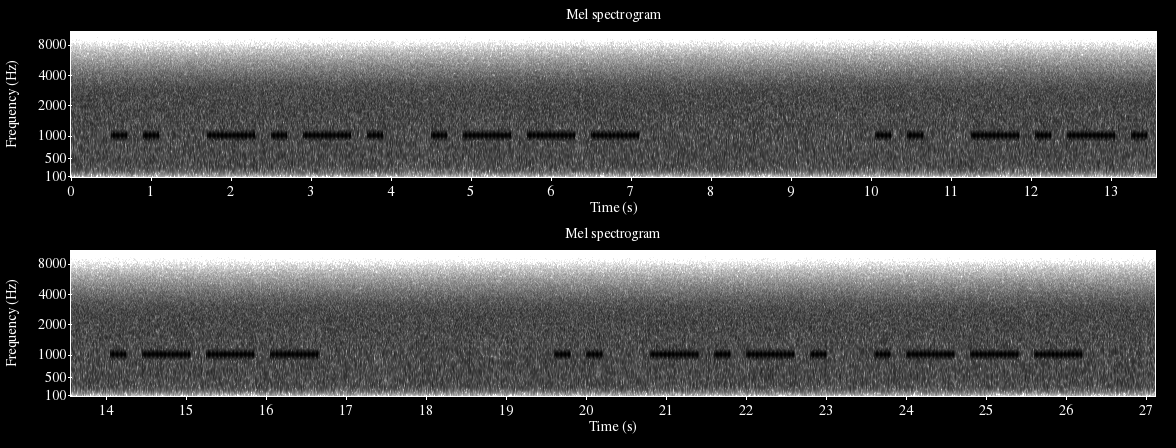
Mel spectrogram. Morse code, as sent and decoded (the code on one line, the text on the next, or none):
.. -.-. .--- / .. -.-. .--- / .. -.-. .---
ICJ ICJ ICJ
